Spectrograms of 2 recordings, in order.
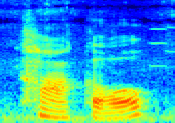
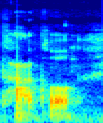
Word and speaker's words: cockle: that is another Atlantic giant cocko I have to ret myself sorry about that if I taught you guys how to say it wrong too my apologies it is a Atlantic giant cockle oh this was a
